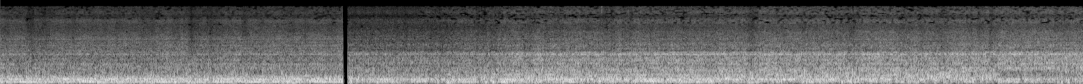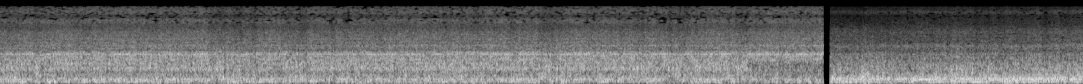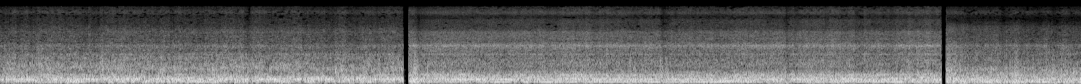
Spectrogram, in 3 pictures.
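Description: Six Yamaha 250 hp outboard motors running together at high speed: a steady engine drone over the rush of the boat's wake, with a few brief dropouts.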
